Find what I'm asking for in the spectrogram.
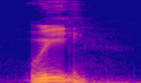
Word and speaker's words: Oui: And that's spelled OUI. Like, I I'm reading a comic book. I'm actually reading The Boys comic book, and okay. Frenchie in there says that a lot. I'm like, yep, that's how it's spelled in French. – I took French in high school. We is all about all I know, but it looks like it should say oi, like an old Jewish man, that...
